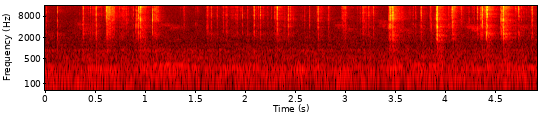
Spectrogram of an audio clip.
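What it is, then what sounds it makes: Compressed powder bath bomb. Long nail tips scratch at a small leftover chunk of solid compressed powder bath bomb, with the hands covered in powder. Quiet, dry scratching runs over a low, steady rumble. Sharp, bright scraping bursts stand out, especially in the final second and a half.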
